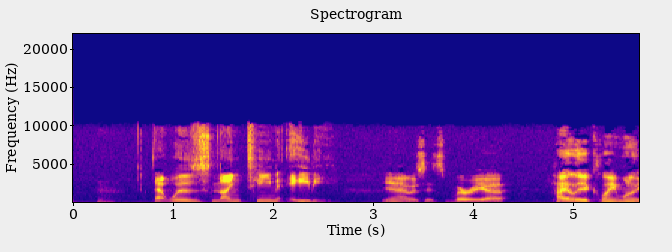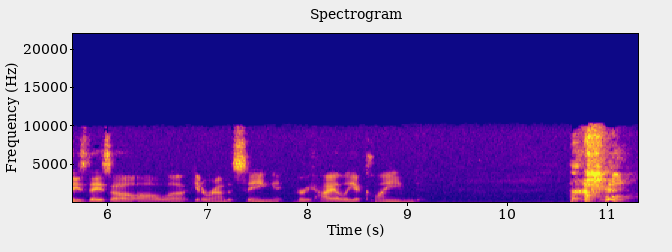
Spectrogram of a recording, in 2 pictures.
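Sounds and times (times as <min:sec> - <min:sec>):
speech: 0:00.8 - 0:09.2
sneeze: 0:10.6 - 0:11.3.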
